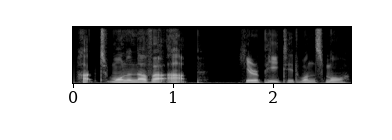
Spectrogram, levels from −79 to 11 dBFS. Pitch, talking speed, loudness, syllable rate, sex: 110 Hz, 170 wpm, -18 LUFS, 5.3 syllables/s, male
